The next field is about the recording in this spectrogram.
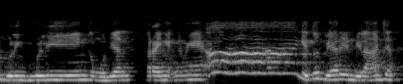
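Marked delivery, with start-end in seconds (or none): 2.1-2.9 a short, high mock whine of a fussing child; high child's whine. Parent imitating a tantruming child: high mock whine. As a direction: squeal it like a child throwing a tantrum.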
